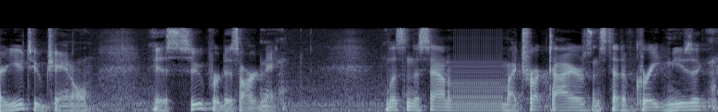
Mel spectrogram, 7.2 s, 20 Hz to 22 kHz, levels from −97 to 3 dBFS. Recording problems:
high frequencies cut off; noticeable; nothing above 8 kHz
squashed, flat; somewhat
abrupt cut into speech; at the start
audio freezing; at 4.5 s for 0.5 s

